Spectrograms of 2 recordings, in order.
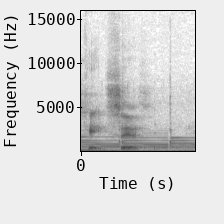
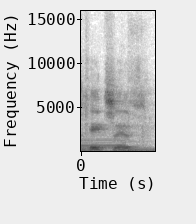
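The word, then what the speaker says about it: Cait Sith: like again i might just leave it as kate says because i don't think it's actually might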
